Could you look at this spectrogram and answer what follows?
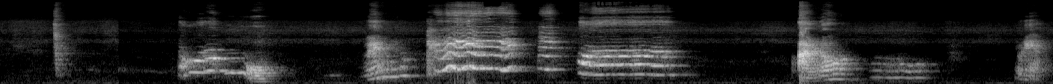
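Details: Pet parrot talking indoors: a run of short, speech-like, high-pitched utterances with bright stacked harmonics, some drawn out and whistle-like, separated by brief pauses, with a faint steady high hiss underneath.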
